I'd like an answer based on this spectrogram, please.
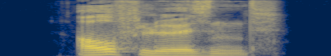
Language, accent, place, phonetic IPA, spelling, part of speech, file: German, Germany, Berlin, [ˈaʊ̯fˌløːzn̩t], auflösend, verb, De-auflösend.ogg
- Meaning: present participle of auflösen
